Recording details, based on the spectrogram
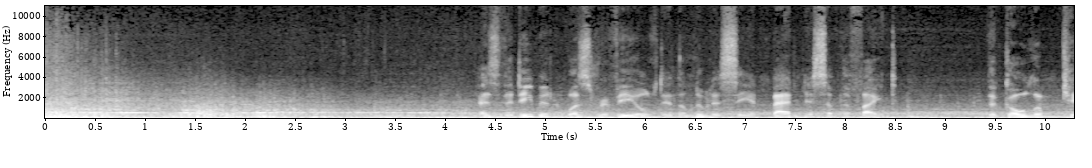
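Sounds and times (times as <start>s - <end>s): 
loud rolling thunder: 0.0s - 7.6s
speech: 4.4s - 10.2s.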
